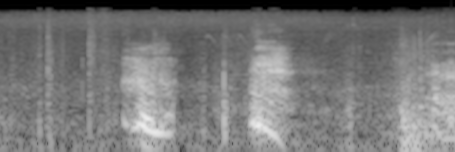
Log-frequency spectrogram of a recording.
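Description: A man talks calmly at close range.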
